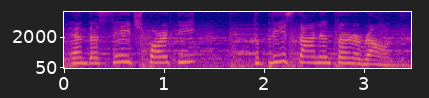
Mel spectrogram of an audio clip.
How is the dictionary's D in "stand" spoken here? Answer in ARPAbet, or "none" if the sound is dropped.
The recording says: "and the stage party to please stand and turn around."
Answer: none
